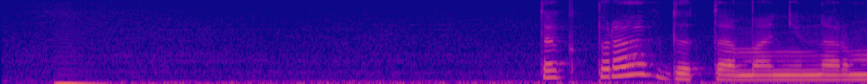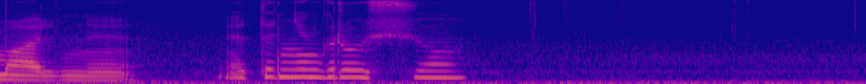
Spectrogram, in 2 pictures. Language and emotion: Russian, sad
